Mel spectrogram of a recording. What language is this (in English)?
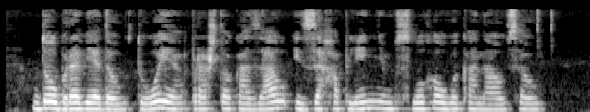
Belarusian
